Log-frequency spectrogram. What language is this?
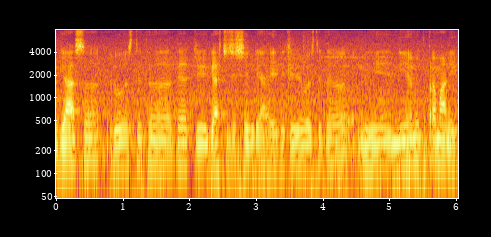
Marathi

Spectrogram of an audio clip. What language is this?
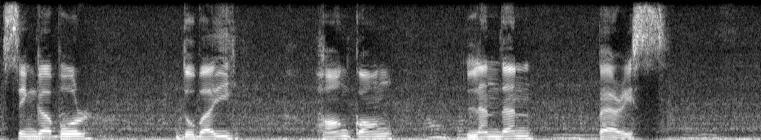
Urdu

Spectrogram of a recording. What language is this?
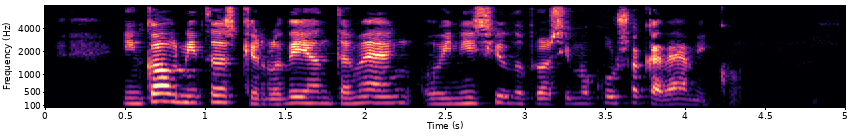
Galician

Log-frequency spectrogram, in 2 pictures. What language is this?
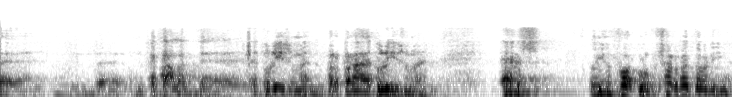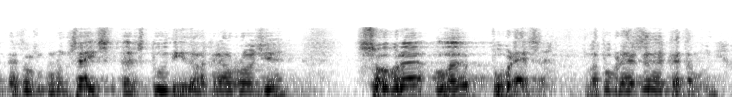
Catalan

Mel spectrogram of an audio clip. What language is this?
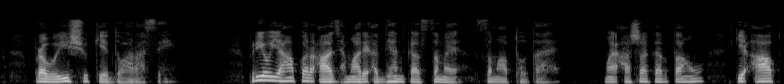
Hindi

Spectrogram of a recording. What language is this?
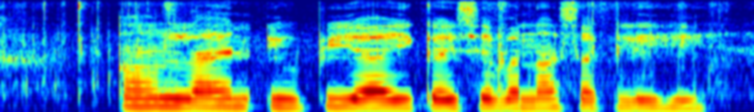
Magahi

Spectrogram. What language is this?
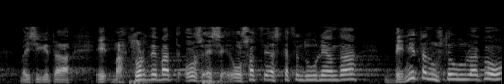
Basque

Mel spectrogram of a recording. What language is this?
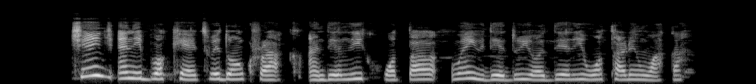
Nigerian Pidgin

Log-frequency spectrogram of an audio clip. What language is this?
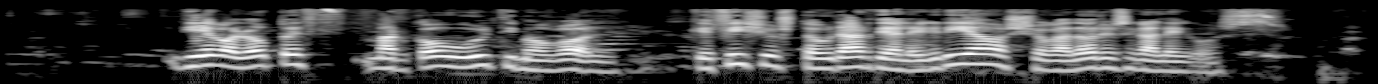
Galician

